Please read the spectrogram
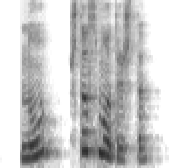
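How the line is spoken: Sharp scolding shout. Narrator (Russian): прикрикнула я

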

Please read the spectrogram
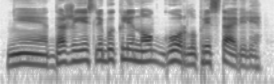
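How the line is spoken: General's snorting remark. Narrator (Russian): хмыкнул генерал

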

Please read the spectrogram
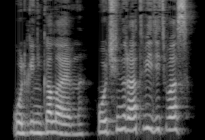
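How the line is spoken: Exclamation. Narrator (Russian): воскликнул Загорский

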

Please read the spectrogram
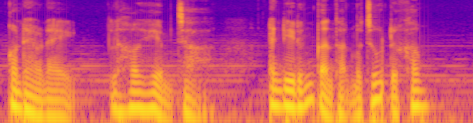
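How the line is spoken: Gentle, smiling. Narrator (Vietnamese): Ly tươi cười nhẹ nhàng cất tiếng

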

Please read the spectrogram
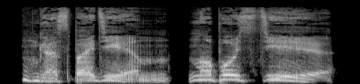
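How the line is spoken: Impatient hoarse voice. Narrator (Russian): Очередной раз раздалось в голове сгорающим от нетерпения хриплым голосом

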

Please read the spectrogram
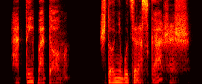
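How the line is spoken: Whisper in ear. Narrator (Russian): прошептал черепаха Йену на ухо

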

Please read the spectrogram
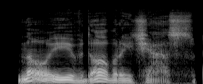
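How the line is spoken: Old man muttering. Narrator (Russian): забормотал старый мастер

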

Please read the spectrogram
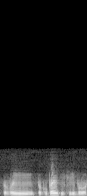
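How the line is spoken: Quiet question. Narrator (Russian): спросил я тихо

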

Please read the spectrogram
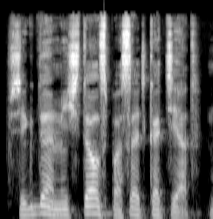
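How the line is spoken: Grumbled. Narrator (Russian): буркнул он

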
